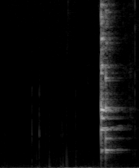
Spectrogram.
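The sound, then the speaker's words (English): A single bright clink of glasses touched together in a toast rings out sharply, decaying quickly, with faint low rustling and handling noise before it and no voices. “Always ready to go. Cheers.”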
